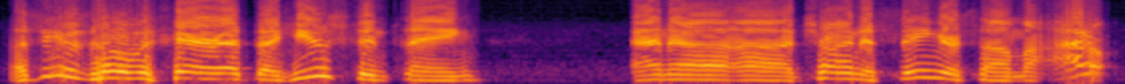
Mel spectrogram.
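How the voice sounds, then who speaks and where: A man with a fairly high, bright voice chats casually on CB radio. He rambles bluntly and saltily, with a clean, crisp sound. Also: animated, normal speed, no echo, low-quality recording. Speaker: CB radio operator who records and uploads chats.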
